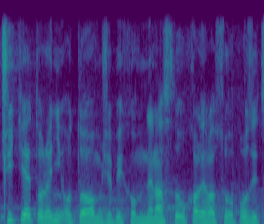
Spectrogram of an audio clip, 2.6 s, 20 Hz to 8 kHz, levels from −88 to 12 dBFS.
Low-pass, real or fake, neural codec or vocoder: 7.2 kHz; real; none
